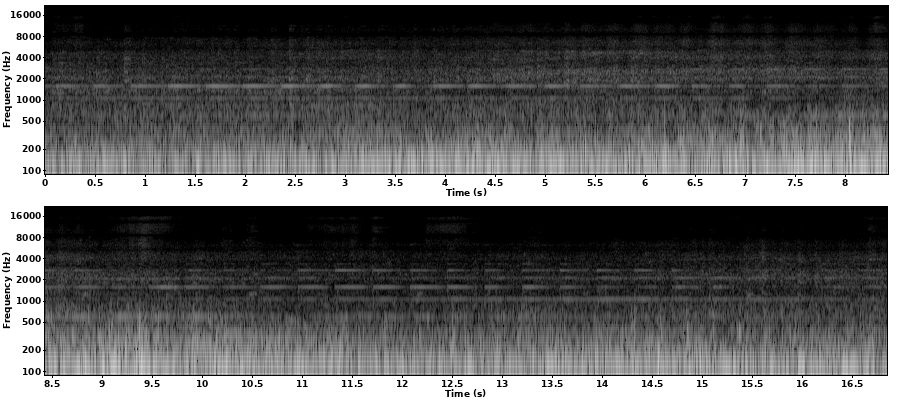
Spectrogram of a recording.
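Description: A freight train of tank cars rolling past close by: a steady low rumble of steel wheels on the rails, a little louder in the middle, with a thin steady high tone running over it.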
